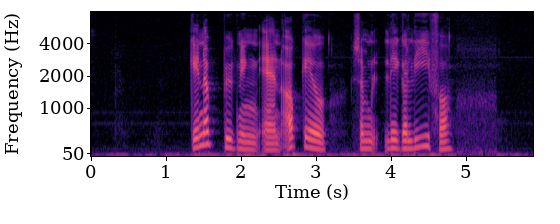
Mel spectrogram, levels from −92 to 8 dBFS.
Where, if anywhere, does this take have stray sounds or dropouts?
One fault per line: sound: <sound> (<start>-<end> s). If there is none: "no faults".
no faults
